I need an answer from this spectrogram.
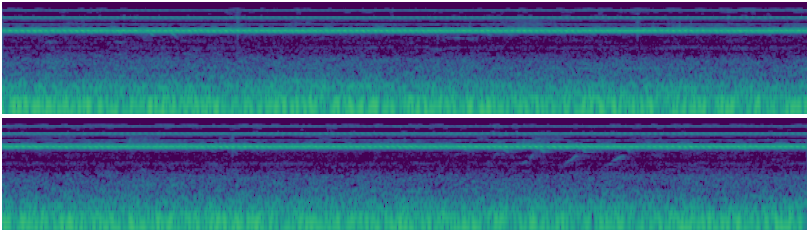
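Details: A continuous shrill cicada drone on a morning in nature, flat and unchanging in pitch, partly buried under dense low-frequency environmental noise, with little else standing out.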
